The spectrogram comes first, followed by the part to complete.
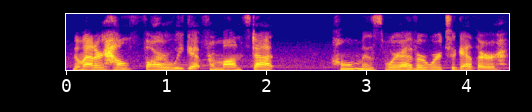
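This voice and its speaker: Earnest young leader, highish voice. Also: female voice, moderate pace, gravelly, slight background noise. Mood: grateful, reflective. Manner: gentle, formal, thoughtful. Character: earnest, courteous young female leader, reserved and caring. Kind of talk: video game character acting.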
